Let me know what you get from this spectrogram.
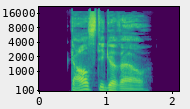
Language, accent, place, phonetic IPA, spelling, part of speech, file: German, Germany, Berlin, [ˈɡaʁstɪɡəʁɐ], garstigerer, adjective, De-garstigerer.ogg
- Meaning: inflection of garstig: 1. strong/mixed nominative masculine singular comparative degree 2. strong genitive/dative feminine singular comparative degree 3. strong genitive plural comparative degree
